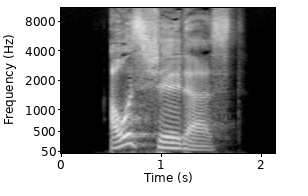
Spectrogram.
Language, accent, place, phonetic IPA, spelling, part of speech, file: German, Germany, Berlin, [ˈaʊ̯sˌʃɪldɐst], ausschilderst, verb, De-ausschilderst.ogg
- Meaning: second-person singular dependent present of ausschildern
